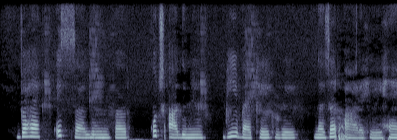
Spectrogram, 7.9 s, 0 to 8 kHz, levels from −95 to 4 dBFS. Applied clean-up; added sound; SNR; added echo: neural mask model Resemble Enhance denoiser.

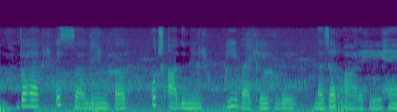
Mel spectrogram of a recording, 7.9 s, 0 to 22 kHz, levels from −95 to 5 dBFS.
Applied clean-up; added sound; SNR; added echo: none; Bird; 13 dB; none.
